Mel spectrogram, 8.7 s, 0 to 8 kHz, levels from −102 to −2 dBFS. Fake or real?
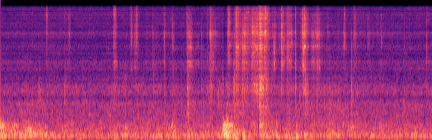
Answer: fake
